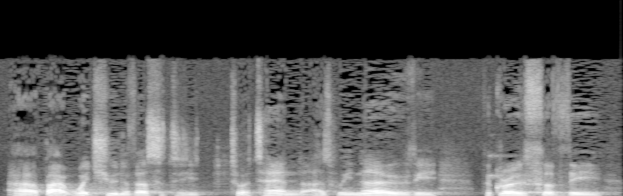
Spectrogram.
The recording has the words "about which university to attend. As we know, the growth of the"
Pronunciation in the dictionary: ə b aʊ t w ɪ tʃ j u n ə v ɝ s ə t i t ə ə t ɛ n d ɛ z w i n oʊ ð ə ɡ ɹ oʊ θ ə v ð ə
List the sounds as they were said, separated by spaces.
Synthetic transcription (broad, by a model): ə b aʊ t w ɪ tʃ j u n ə v ɝ s ə t i t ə ə t ɛ n d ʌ z w i n oʊ ð ə ɡ ɹ oʊ θ ə v ð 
